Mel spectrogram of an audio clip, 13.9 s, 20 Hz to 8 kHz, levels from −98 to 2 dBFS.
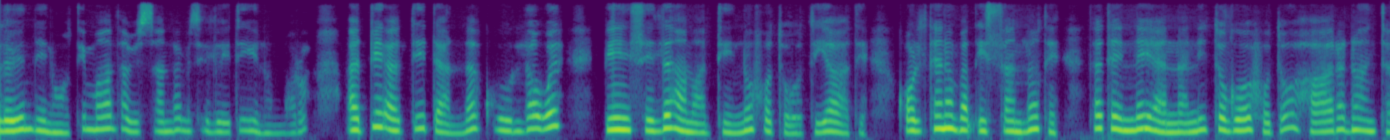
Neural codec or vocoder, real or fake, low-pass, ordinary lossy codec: codec, 16 kHz, 0.8 kbps, ZipCodec; fake; 7.2 kHz; Opus, 64 kbps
